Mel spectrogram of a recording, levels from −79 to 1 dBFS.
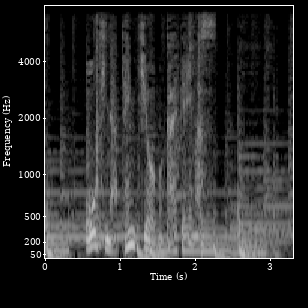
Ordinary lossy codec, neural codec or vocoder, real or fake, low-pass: none; none; real; 7.2 kHz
